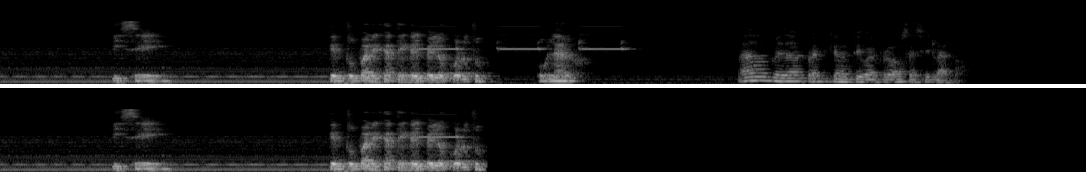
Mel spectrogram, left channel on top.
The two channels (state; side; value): drops out; right; at 4.9 s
